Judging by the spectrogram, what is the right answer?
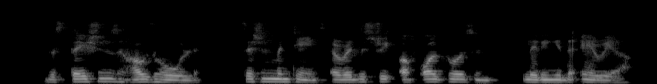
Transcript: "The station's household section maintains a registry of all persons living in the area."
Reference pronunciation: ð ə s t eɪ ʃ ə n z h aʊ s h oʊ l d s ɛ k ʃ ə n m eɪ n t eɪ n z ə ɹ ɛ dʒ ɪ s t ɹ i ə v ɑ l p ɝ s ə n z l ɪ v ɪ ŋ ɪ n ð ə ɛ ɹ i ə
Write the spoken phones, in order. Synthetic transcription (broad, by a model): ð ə s t eɪ ʃ ə n z h aʊ s h oʊ l d s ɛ ʃ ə n m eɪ n t eɪ n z ə ɹ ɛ dʒ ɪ s t ɹ i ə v ɑ l p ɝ s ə n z l ɪ v ɪ ŋ ɪ n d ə ɛ ɹ i ə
